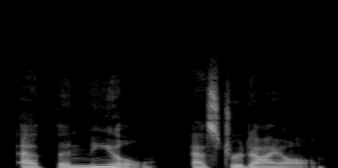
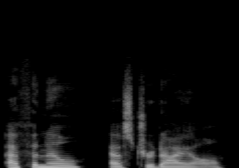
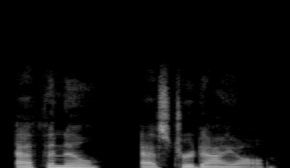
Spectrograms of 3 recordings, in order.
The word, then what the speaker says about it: ethinyl estradiol: the correct pronunciation is ethinyl estradiol. Ethinyl estradiol. Let's break ethinyl estradiol down into syllables. Ethinyl first. Eth, like death. I, like the short I sound in the word president.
